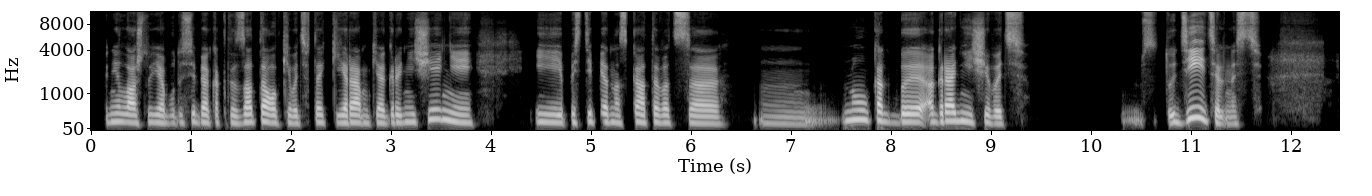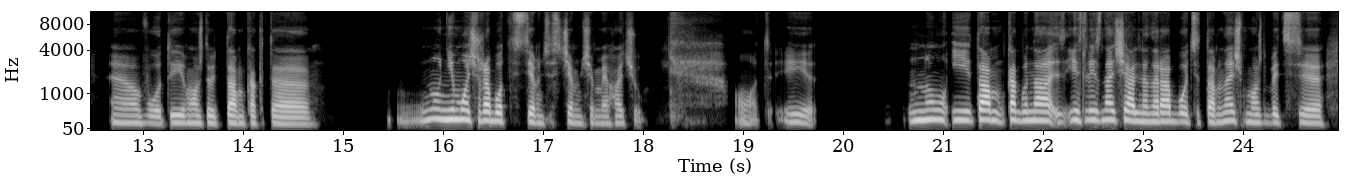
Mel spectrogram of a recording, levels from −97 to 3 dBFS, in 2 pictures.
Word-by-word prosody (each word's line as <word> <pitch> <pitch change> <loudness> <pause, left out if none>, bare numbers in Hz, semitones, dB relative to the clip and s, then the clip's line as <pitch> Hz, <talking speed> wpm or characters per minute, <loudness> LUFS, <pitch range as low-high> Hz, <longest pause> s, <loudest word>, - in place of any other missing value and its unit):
поняла, 180 -1 +1
что 175 - -8
я 165 -2 0
буду 160 +2 -12
себя 175 +1 -1
как-то 165 +1 -7
заталкивать 165 -2 +1
в - - -16
такие 165 -1 -2
рамки 165 -1 +1
ограничений 175 +3 -2 0.6
и 175 -2 -2
постепенно 180 0 -4
скатываться, 160 -3 0 0.3
м, 155 +8 -14
ну, 225 +2 0
как 205 -3 +2
бы 180 +1 +3
ограничивать, 180 -5 +1 0.9
м, 215 +2 -20
с 195 - -11
ту 165 - -2
деятельность, 175 - +1 1.0
э, 165 -2 -3
вот. 155 -1 -5
И, 165 0 +1
может 160 -1 -3
быть, 155 -2 -3
там 160 -2 +3
как-то, 140 -3 0 0.8
м, 205 +1 -9
ну, 245 +1 0
не 235 0 +5
мочь 235 -3 +4
работать 200 -3 +3
с - - -2
тем, 175 -4 0
с - - -13
ч 175 - -3
с 155 - -7
чем 155 0 -7
я 150 - -5
хочу, 160 +6 -8 0.9
от. - - -11
И, 180 -7 -6 0.9
ну, 220 +3 +2
и 215 0 0
там 220 -3 +6
как 225 +2 +4
бы 210 - 0
на 210 -1 +5
з 175 - -6
если 220 +1 0
изначально 210 -3 +3
на 185 0 +2
работе 190 -2 +2
там, 175 -1 +1
знаешь, 200 0 -1
может 175 -3 -4
быть, 165 0 -5
э, 160 -3 +1
175 Hz, 145 wpm, -22 LUFS, 160-205 Hz, 1.0 s, там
